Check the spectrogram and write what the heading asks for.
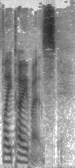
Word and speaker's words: lipoma: And it was all basically, it was either cysts or they were lipomas. Lipomas. Is that how you pronounce it, Kate? – Yeah, lipoma, yep.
